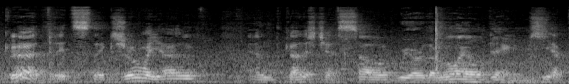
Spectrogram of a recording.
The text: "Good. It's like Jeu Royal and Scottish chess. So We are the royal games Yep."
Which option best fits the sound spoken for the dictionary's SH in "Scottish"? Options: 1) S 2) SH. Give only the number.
1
